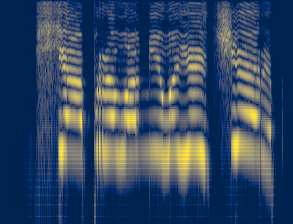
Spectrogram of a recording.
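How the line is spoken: Shrieked. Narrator (Russian): завизжала Вики

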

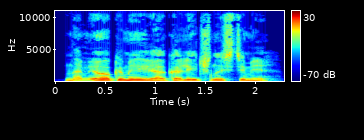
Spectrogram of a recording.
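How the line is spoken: Gruff mutter. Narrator (Russian): буркнул он

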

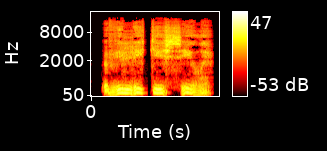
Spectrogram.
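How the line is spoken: Hoarse. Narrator (Russian): хрипло сказал маршал

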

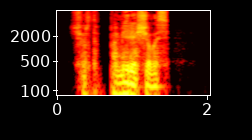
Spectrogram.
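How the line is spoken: Mumbling. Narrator (Russian): пробормотал Сэмми

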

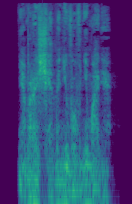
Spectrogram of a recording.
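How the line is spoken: Whispered. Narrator (Russian): шепнул ему Седрик

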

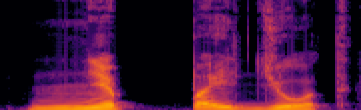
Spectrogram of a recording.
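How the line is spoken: Angry muttering. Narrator (Russian): сердито пробормотал я

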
